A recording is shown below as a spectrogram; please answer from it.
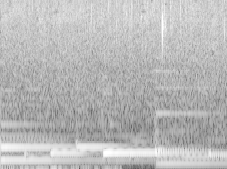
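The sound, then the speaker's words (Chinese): Gentle falling rain makes a soft, even hiss that runs throughout beneath held, calm musical tones shifting slowly in pitch. “跟着我的声音，倾听温柔、平和、宁静的落雨声。”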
